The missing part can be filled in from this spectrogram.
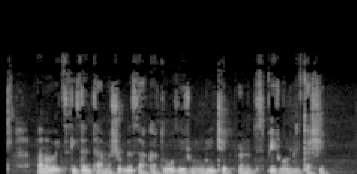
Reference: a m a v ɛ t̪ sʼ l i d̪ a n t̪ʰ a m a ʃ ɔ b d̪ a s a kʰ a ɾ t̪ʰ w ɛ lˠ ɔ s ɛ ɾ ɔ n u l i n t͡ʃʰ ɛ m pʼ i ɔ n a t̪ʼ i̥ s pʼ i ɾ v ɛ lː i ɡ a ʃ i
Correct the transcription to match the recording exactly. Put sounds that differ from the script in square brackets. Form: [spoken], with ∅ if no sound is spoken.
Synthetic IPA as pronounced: a m a v ɛ t̪ sʼ l i d̪ a n t̪ʰ a m a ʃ ɔ b d̪ a s a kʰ a ɾ t̪ʰ w ɛ lˠ ɔ s ɛ ɾ ɔ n u l i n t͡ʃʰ ɛ m pʼ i ɔ n a t̪ʼ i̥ s pʼ i ɾ v ɛ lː i ɡ a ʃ i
